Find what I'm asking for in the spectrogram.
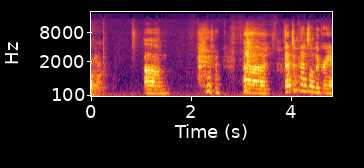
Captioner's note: laughter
